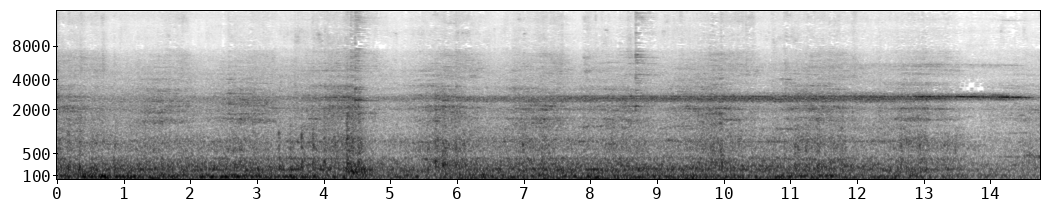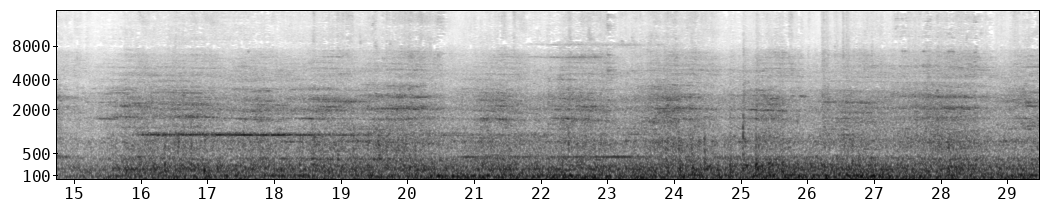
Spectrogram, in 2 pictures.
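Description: Intermodal freight cars rolling past at speed: a steady wheel-on-rail rumble with scattered clicks of wheels over the rail. A long, high wheel squeal runs from about four to fourteen seconds in, and a lower squeal follows briefly at about sixteen seconds.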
